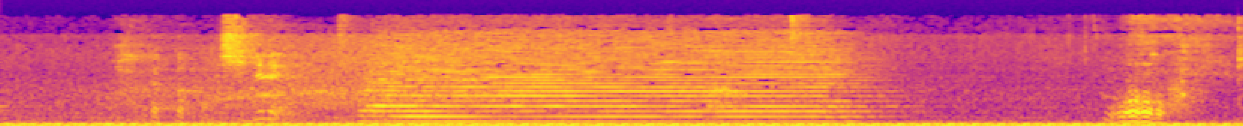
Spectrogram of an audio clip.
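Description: A ship's horn sounds one long, steady, low blast lasting about three and a half seconds, starting a little over two seconds in. A constant low rumble runs underneath throughout.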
